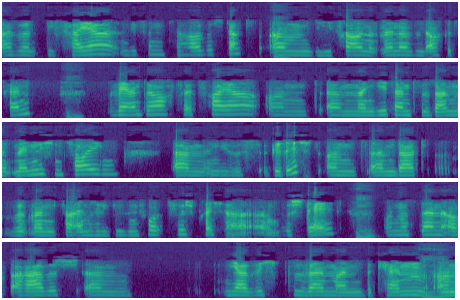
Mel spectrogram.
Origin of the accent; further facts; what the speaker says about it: Germany; Und ich bin Deutsche, genau.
